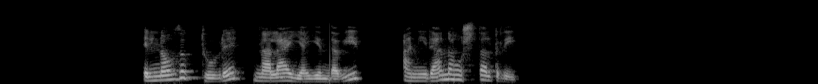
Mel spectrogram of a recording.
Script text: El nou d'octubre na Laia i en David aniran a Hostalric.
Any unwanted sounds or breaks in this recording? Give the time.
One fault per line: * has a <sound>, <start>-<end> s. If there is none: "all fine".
all fine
